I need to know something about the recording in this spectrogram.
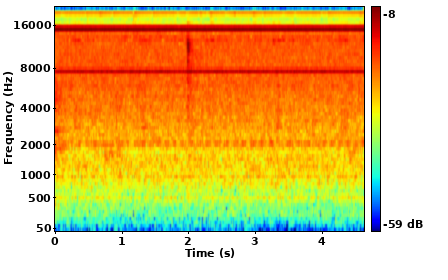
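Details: Steady fan-like hiss fills a small indoor room, with no animal voice heard.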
